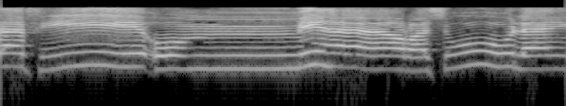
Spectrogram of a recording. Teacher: في أمها أمره إلى، وما كان ربك مهلك القرى حتى يبعث في أمها رسولا يتلو عليهم آياتنا. في أمها، الياء جاءت حرف مد يمد الكسرة التي قبلها، ثم جاءت الهمزة أمها في الكلمة التي تليها، فكان المد في كلمة والهمز في كلمة، فهو مد منفصل.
